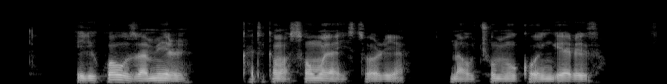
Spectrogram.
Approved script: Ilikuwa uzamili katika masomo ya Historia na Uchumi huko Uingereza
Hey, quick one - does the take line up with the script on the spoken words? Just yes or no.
yes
